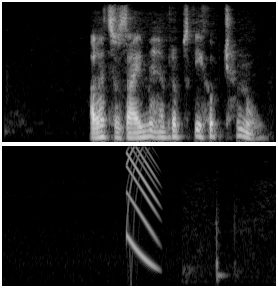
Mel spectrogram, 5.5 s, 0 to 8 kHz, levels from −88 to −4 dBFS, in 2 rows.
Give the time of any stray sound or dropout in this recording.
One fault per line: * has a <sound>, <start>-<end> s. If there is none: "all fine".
* has a chirp, 4.0-4.4 s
